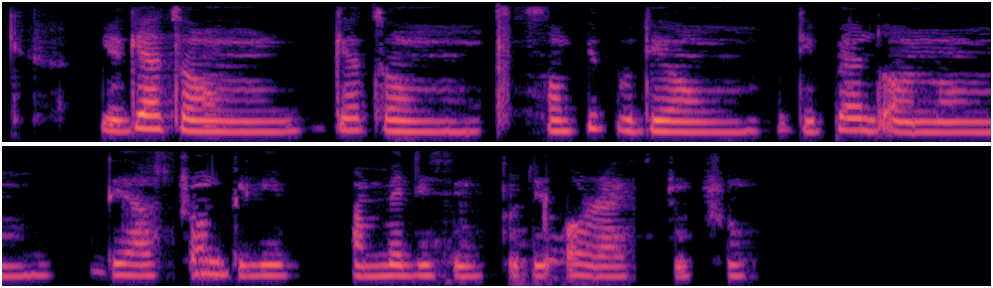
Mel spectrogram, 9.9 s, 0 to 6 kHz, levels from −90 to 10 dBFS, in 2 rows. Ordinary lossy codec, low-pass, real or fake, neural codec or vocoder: AAC, 24 kbps; 5.4 kHz; fake; vocoder, 44.1 kHz, 128 mel bands every 256 samples, BigVGAN v2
